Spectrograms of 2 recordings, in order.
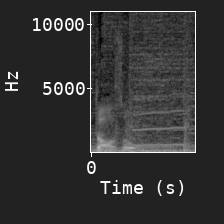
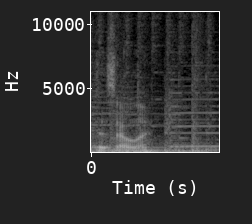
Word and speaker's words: Dezole: So, huge announcement that Dezole's name is not pronounced Dozzle. It is officially Dezole.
